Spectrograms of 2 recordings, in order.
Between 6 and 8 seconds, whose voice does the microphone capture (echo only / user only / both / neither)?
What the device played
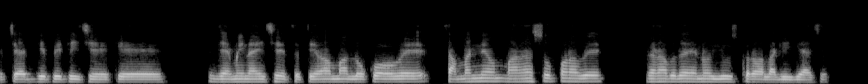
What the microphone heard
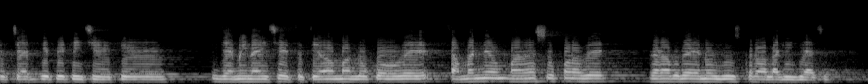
echo only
